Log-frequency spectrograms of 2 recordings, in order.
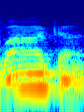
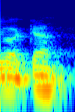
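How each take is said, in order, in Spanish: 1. El acento está en la primera sílaba. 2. El acento está en la última sílaba. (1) "O digo vaca" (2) "en guaraní vaca"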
